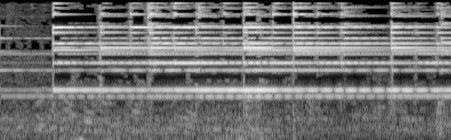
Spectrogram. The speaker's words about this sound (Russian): У каждого колокола отшлифована юбочка, можно делать гравировку и, допустим, дарственные надписи детям и внукам на добрую память.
